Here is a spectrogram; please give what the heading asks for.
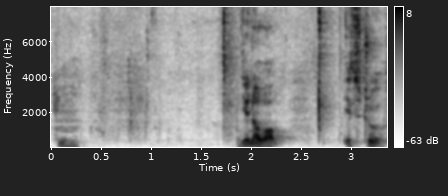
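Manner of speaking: ordinary talk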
